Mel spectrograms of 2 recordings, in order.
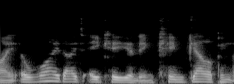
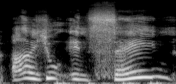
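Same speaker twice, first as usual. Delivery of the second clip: much higher, much louder, slow shout; shrieked disbelief; 12 dB louder, much slower than usual. Acted. Yearling shaking the princess, slow loud shriek. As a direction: scream it at her face.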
